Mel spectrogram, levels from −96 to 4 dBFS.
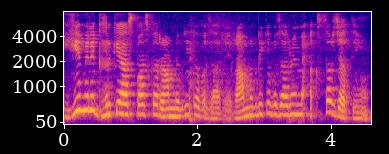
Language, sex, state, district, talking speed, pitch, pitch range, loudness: Hindi, female, Bihar, Patna, 235 wpm, 255 Hz, 205-270 Hz, -17 LUFS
